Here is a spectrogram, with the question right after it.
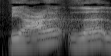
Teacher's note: ذال کو نرمی سے ادا کر کے 1 سیکنڈ آپ نے کھینچنا ہے, الف مد ہے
